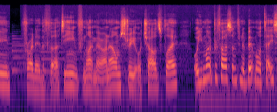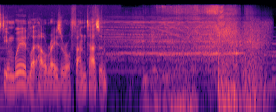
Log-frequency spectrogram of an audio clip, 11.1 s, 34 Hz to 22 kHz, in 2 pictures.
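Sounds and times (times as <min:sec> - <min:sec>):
high whine of flying object: 0:07.5 - 0:11.0
sudden hit: 0:07.7 - 0:11.0.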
